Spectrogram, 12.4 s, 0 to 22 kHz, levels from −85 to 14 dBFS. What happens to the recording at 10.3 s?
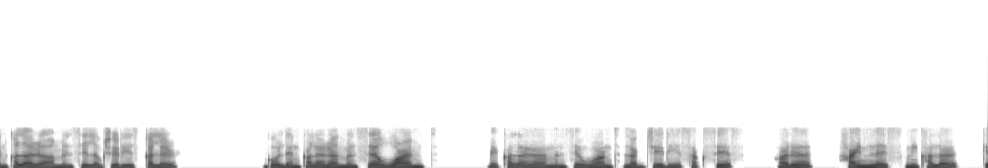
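Nothing goes wrong at 10.3 s; the speech carries on intact through that moment, with no dropout, click or distortion.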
